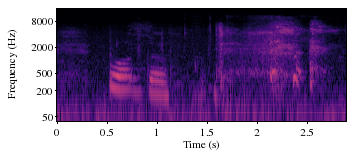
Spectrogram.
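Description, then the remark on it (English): A person coughs repeatedly, a short fit of harsh, raspy bursts in quick succession, preceded by a couple of strained voiced throat sounds. “Yeah, it's just, it's made your brain think that you have a cough.”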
